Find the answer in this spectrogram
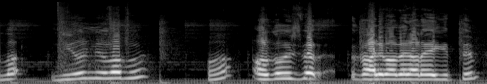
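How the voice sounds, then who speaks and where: A man giving excitable, jokey commentary as a gaming YouTuber, talking to his viewers. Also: extremely high pitch, normal speed, faint music behind.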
